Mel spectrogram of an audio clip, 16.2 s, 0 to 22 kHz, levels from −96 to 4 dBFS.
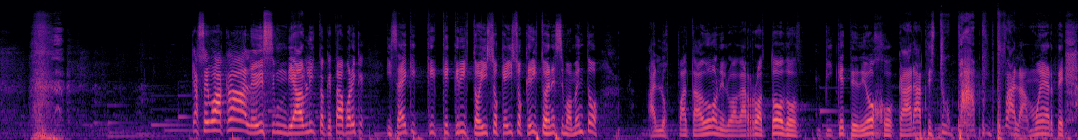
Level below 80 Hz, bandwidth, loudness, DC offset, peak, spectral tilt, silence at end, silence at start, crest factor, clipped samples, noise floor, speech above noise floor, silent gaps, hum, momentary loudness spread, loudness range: -52 dBFS; 16 kHz; -34 LUFS; under 0.1%; -14 dBFS; -4.5 dB/octave; 0 s; 0.45 s; 20 dB; under 0.1%; -62 dBFS; 29 dB; none; none; 14 LU; 5 LU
